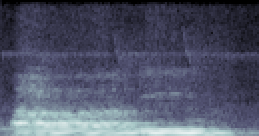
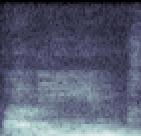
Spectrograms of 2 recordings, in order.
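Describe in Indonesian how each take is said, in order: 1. Kedua vokal dibaca panjang. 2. Hanya vokal kedua yang dibaca panjang. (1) "dua-duanya panjang, tidak ada tasydid pada mimnya" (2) "Ketika mimnya yang panjang, hamzahnya yang pendek"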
